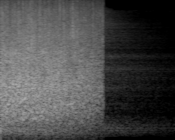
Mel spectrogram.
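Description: A crowd of women applauds in a large room.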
